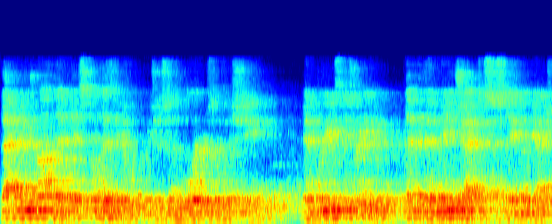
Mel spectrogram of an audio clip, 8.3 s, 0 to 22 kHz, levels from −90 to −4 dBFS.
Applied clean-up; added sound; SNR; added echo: neural separator model SepFormer DNS4.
